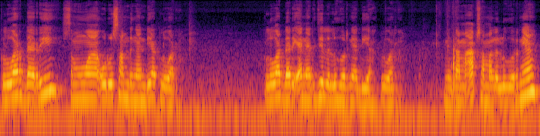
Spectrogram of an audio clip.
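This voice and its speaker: A woman giving a private tarot reading, coaching her client slowly and repeating her instructions. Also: medium pitch, steady tone, dark tone, a little hiss or hum. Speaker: tarot reader.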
